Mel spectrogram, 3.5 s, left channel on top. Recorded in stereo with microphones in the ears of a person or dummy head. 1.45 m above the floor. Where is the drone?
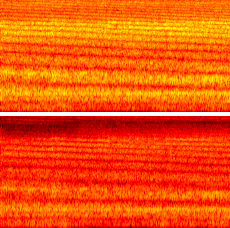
85° left; by 3.5 s 80° left.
